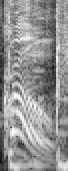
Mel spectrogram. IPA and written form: krəʊ (crow)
